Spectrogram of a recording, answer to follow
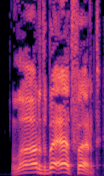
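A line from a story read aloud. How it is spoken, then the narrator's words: Snarling shout. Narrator (Russian): оскалившись, выкрикнул лорд Спенсер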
